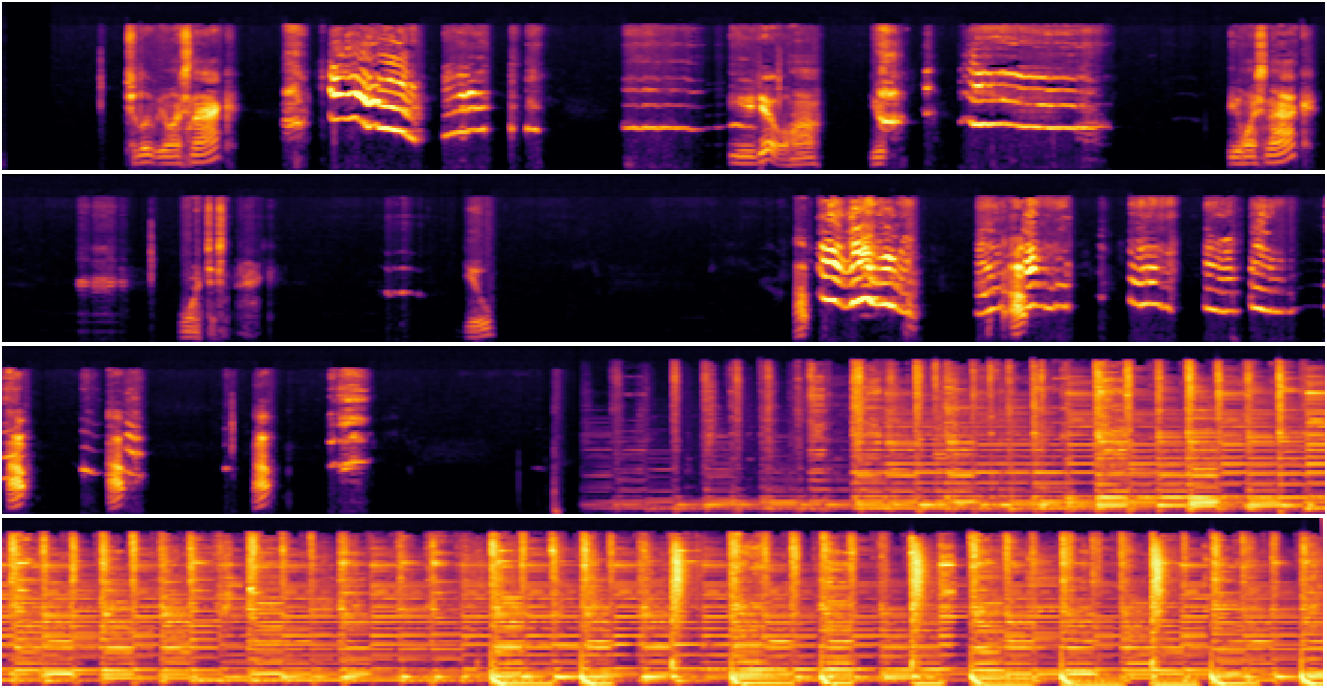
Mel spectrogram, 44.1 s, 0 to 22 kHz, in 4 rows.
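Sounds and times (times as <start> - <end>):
small dog whining: 2.4 - 4.6, 5.2 - 6.1, 7.3 - 9.3, 14.2 - 14.6, 17.7 - 23.3, 24.8 - 25.2
small dog yelp: 2.4 - 4.6, 5.2 - 5.9, 7.3 - 9.2, 17.7 - 23.3, 24.8 - 25.2.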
